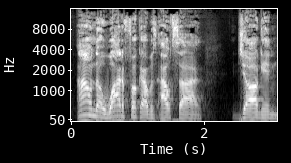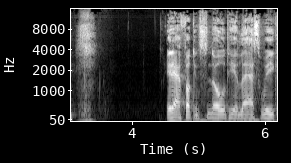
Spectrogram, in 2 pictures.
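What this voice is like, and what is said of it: Raspy, sick-sounding voice. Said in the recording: “I'm kind of sick. ... my voice might be a little raspy. I'm sniffling.”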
